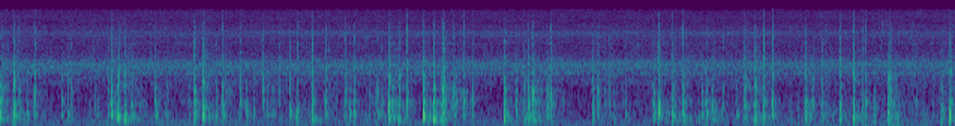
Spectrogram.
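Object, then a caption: Plastic tube filled with small ornaments. A hollow, cylindrical clear plastic tube full of small Christmas ornaments is held tilted and tapped and scratched with long nails, and its contents may shift. Quick, dry clicks and light scratches come in uneven bursts, each dying away almost at once. The sound is mostly in the mids with some bright edges and very little low end.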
